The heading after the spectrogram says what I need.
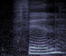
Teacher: Fin is made with the upper teeth and the lower lip together.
